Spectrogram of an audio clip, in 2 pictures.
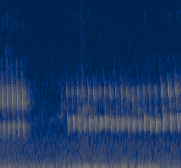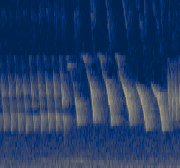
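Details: Domestic canary singing nonstop as a prompt for young canaries; a two-pitched rolling trill builds into loud, descending swept notes, with a faint steady low hum underneath.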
